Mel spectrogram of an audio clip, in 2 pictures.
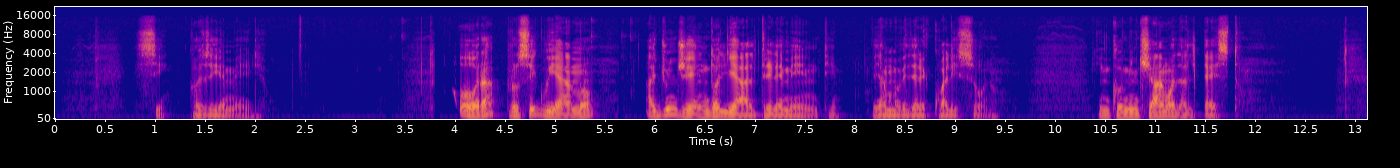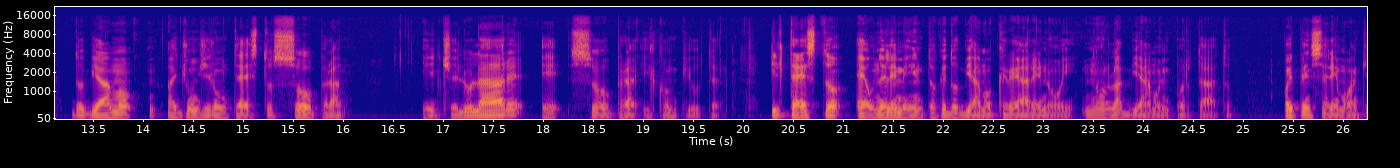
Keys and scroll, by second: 8.6 super+Tab.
